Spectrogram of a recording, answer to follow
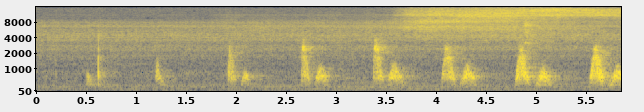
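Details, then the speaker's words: Hand-held Doppler over a lower-limb artery in a diabetic foot vascular assessment: rhythmic whooshing pulse with multi-part beats at about 80 a minute; a normal triphasic arterial signal showing an elastic artery. "Listen to this. P, QRS, T."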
